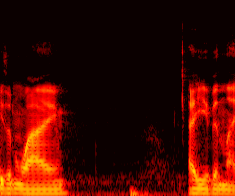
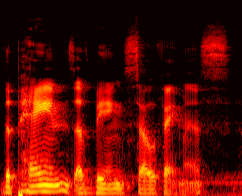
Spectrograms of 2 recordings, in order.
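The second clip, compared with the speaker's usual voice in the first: normal talking voice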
